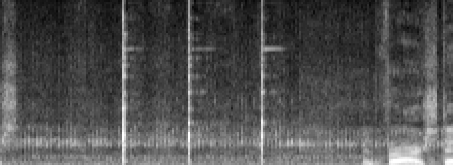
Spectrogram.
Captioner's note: metal hitting sound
